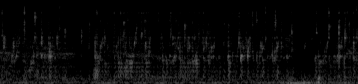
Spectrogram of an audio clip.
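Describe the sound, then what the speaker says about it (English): Used engine oil streaming out of a car's oil pan drain, a continuous close liquid pour with splashing drips, no talking. "Here is the oil pan with the oil coming out."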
